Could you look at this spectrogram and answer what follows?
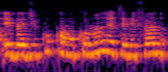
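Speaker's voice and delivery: ordinary talk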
